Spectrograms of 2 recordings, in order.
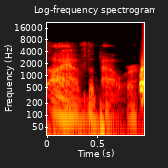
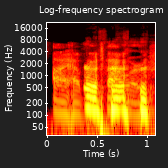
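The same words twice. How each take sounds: First: Low, hushed mock scream; strained battle cry held right down; toy sword's battle cry. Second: Loud mock battle cry; son's imitated scream. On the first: Dad imitating the He-Man sword's recorded scream, low mock scream. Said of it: "and it screams". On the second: Dad imitating his son with the He-Man sword, loud mock scream. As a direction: belt it out like an excited kid copying a toy. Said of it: "my son screams".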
